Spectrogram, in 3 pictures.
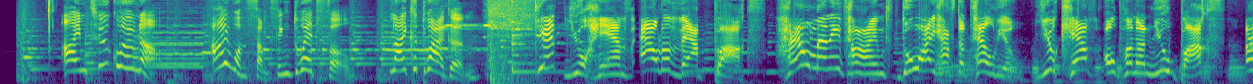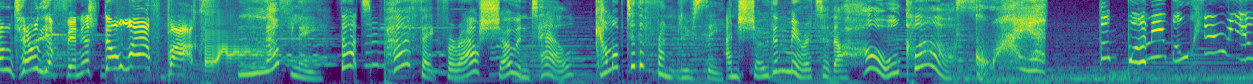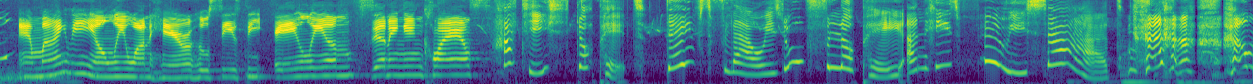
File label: Animation montage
